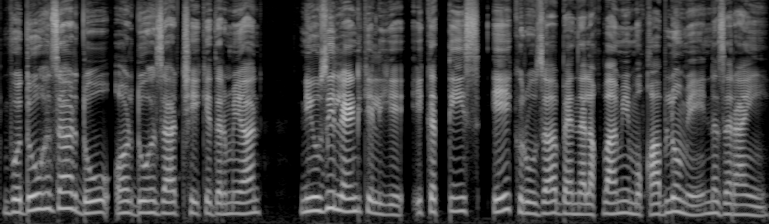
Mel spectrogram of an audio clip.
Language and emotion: Urdu, neutral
